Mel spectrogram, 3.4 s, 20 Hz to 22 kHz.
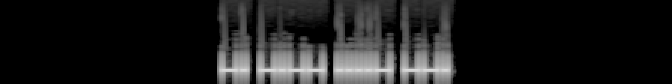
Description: Morse code, heard as a keyed tone, about 48 wpm, 700 Hz. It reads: NY4G
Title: NA SOTA Activator Callsigns 50wpm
